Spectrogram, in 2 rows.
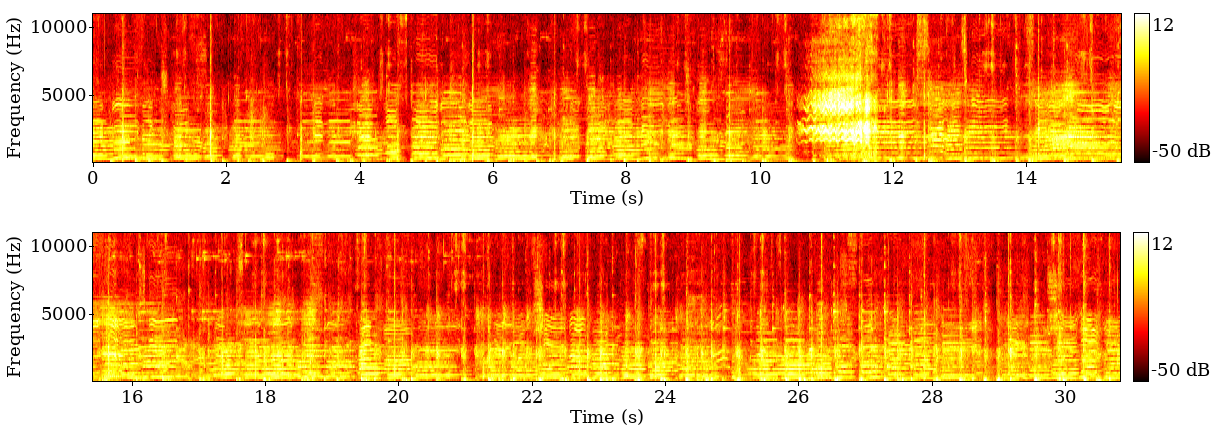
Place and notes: Carneval, masopust
Masopust celebration with sheep flock
Roztoky, Czech Republic, 14 February, 16:44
